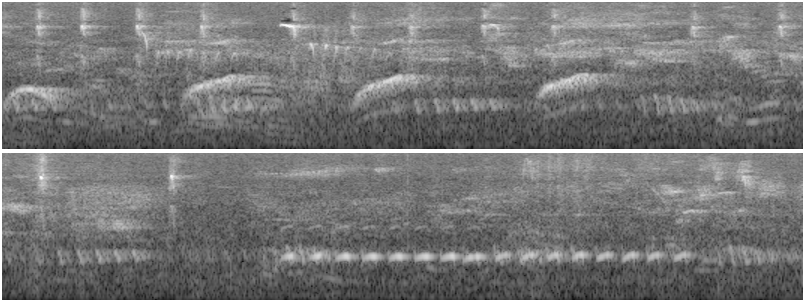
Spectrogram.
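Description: Birds calling: three rising calls about a second apart in the first few seconds, then a fast, even trill held at one pitch for about two seconds, with short high chirps throughout.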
